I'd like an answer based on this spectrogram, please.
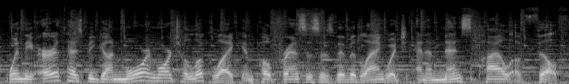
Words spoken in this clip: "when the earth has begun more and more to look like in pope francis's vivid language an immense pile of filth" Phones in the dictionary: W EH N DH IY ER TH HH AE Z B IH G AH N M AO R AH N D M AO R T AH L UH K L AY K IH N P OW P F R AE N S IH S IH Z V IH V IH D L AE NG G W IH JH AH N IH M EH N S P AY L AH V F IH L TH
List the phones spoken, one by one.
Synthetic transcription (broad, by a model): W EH N DH IY ER TH HH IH Z B IH G AH N M AO R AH N M AO R T AH L UH K L AY K IH N P OW P F R AE N S IH S IH Z V IH V IH D L AE NG G W IH JH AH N IH M EH N S P AY L AH V F IH L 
